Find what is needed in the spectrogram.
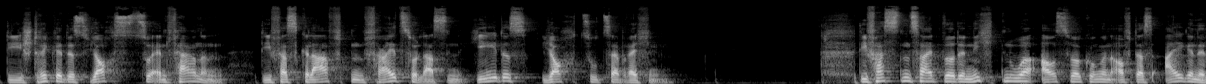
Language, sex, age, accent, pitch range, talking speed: German, male, 50-69, German, 100-145 Hz, 110 wpm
